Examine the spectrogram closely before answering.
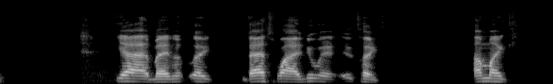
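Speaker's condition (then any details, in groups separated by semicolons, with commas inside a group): Cerebral palsy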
